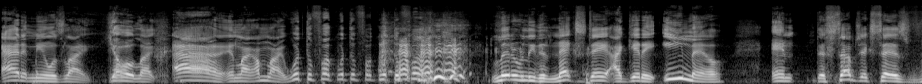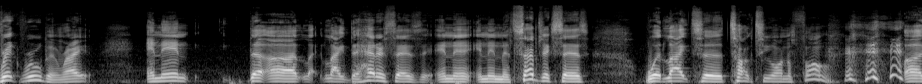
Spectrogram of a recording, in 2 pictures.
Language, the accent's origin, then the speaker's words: English; Virginia, United States; moved away as an adult; also born or lived in Landstuhl, Germany / New Jersey; now in Atlanta, United States; I'm from Virginia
